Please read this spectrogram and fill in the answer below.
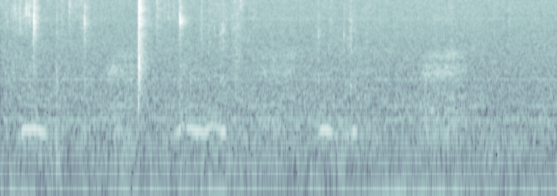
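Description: Near silence, broken by a few small clicks and ticks from hands handling paper and peeling the backing off foam adhesive squares, the sharpest about two seconds in.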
